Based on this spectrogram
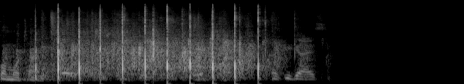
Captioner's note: applause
